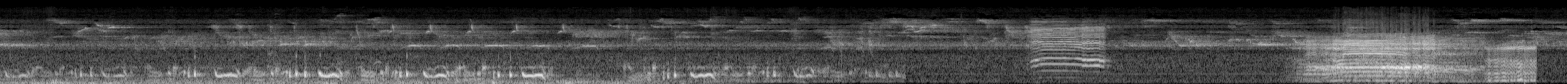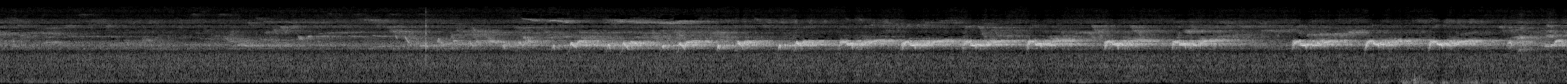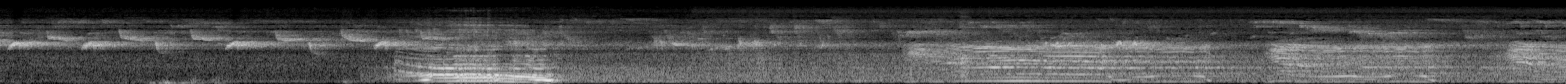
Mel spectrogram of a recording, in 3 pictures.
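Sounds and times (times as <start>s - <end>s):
low animal call: 0.0s - 9.1s, 12.9s - 15.4s, 35.0s - 47.0s.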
